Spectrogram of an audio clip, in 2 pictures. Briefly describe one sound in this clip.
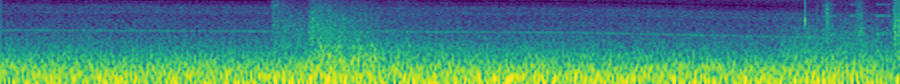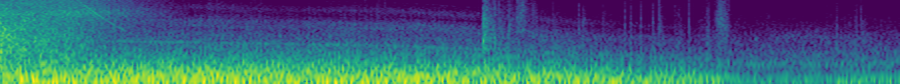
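A jet engine roars loudly and fades.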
